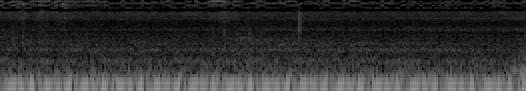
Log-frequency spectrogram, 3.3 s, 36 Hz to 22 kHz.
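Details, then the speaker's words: 1994 Mercedes-Benz R129 SL 500 at idle nearing operating temperature, after new plugs, coils, leads, distributor caps, rotors, cam seals, cleaned throttle body: deep uneven rumble pulsing about twice a second, engine visibly shaking; massive misfire, cause unknown. "It's a massive misfire. Now it's starting to shake."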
